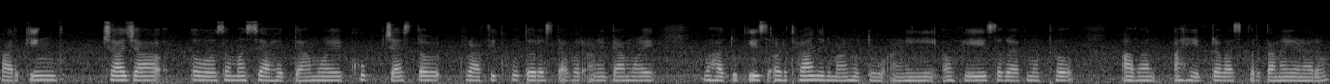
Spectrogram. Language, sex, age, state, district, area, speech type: Marathi, female, 18-30, Maharashtra, Ratnagiri, urban, spontaneous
